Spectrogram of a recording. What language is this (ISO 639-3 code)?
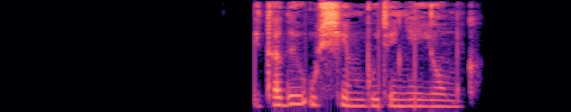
bel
